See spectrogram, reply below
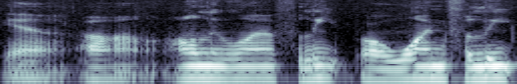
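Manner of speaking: ordinary delivery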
